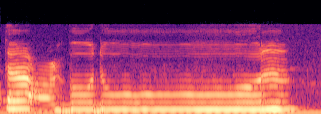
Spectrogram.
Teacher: دال کے بعد واو مدہ ہے، دال کو لمبا کر کے پڑھیں گے تھوڑا سا تاکہ واو سے اچھی طریقے سے ادا ہو جائے، نون حالت وقف کی وجہ سے ساکن ہی ہوگی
